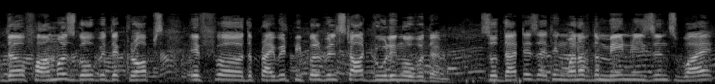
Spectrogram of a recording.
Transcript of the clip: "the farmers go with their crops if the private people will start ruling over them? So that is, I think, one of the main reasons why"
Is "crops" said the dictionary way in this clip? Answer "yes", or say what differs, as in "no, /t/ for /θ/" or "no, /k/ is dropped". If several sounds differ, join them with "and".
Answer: yes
